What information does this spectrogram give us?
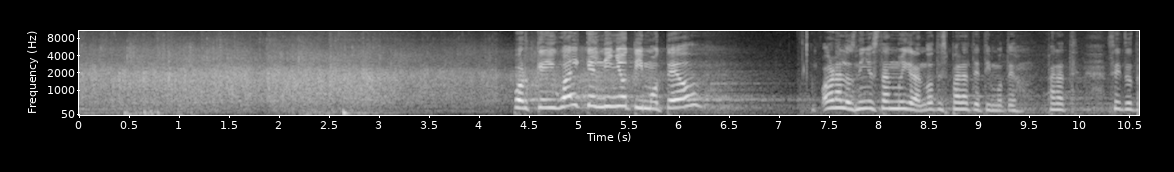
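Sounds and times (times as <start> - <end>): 
applause: 0.0 - 5.1
speech: 4.4 - 6.4, 7.4 - 10.5.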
